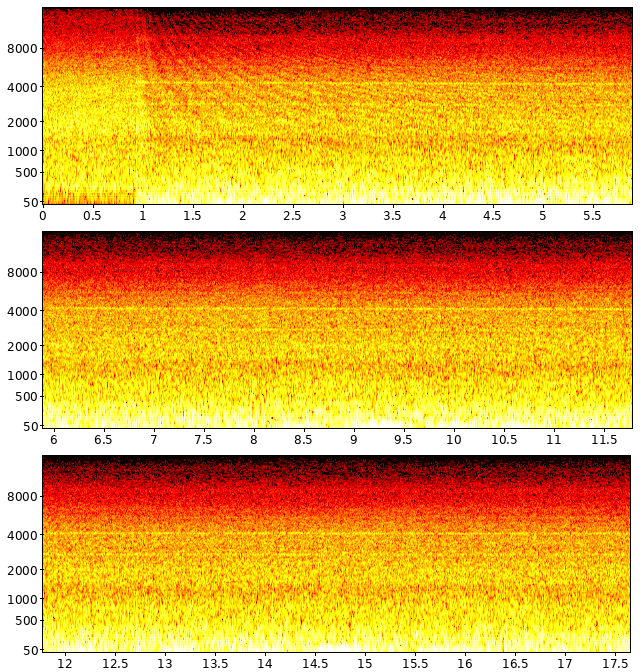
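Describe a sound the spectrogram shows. A train engine rumbles deep and steady, heard from inside the cab.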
